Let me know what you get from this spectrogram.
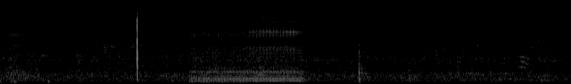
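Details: Female bulldog puppy, seven months old, asleep and described as a loud snorer: one rough, rasping snore about a second long, with a sharp click before it and another after.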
